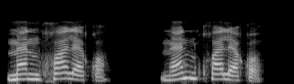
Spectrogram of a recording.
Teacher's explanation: ميم فتحة ما نون ساكنة ومظهرة قبل الخاء المفتوحة · Term: الإظهار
